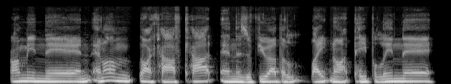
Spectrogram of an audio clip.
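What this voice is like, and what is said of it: Australian accent. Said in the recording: “if they hear your Australian accent, they just go nuts”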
